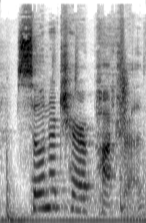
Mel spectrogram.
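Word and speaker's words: Sona Charaipotra: not gonna have you sit and hear we butcher the name it's Sona chair of Patras that is that is the name of this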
